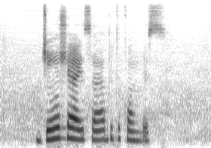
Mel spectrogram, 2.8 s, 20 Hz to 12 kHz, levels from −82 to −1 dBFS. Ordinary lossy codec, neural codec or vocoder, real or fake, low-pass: AAC, 64 kbps; codec, 44.1 kHz, 2.6 kbps, DAC; fake; 10.8 kHz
